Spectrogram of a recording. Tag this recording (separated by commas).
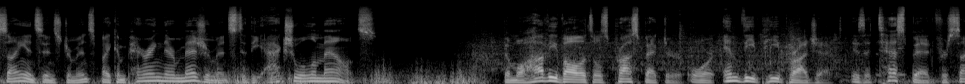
Speech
